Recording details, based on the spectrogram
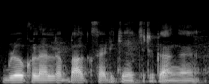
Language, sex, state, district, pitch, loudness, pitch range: Tamil, male, Tamil Nadu, Kanyakumari, 100 Hz, -18 LUFS, 90-100 Hz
